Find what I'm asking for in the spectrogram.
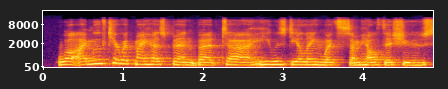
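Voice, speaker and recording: A woman with a plain, everyday voice, medium pitch, ordinary pitch variation, very even loudness and a moderate pace. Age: 60s. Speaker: online community member. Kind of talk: personal interview.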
